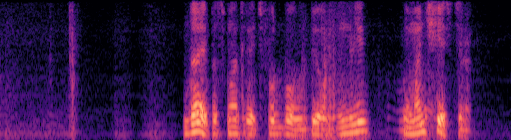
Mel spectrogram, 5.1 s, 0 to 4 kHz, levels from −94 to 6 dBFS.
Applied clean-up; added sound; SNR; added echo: neural mask model RNNoise.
